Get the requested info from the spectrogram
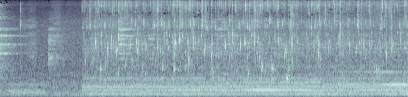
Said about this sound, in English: Oh, I like the water.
